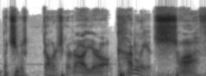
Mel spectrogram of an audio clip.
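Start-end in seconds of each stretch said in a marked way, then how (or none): 1.1-3.1 drawn-out, slow, creaky, seductive sexy voice. Retelling what a woman said while trying to be nice, in a mock sexy voice. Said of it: "she was doing it in a sexy voice".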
